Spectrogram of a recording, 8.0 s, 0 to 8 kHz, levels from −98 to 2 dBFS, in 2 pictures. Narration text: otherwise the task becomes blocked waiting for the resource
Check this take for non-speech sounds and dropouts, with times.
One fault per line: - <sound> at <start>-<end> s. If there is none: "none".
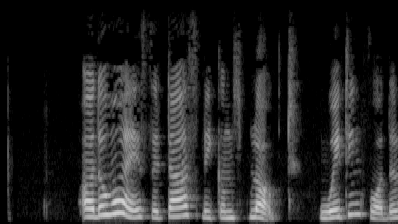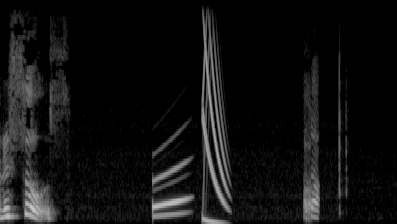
- chirp at 5.5-6.3 s
- laugh at 7.0-7.2 s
